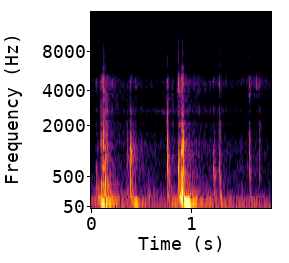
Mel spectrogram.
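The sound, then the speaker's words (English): A basement window being forced open: a few faint, irregular wooden thunks and knocks, short and dull, with quiet gaps between them. “We found a window in the basement and finally jimmied our way in.”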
